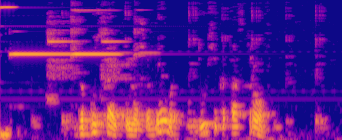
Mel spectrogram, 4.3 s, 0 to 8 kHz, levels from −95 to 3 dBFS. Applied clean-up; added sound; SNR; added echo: classical method Wiener filter.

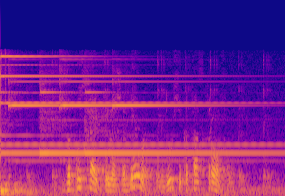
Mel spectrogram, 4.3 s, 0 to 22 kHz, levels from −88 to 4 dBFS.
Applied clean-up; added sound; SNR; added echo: none; Clock + Doorbell; -2 dB; none.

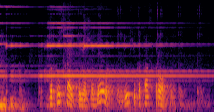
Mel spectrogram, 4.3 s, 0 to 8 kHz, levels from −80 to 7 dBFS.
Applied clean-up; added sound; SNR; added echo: neural mask model RNNoise.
